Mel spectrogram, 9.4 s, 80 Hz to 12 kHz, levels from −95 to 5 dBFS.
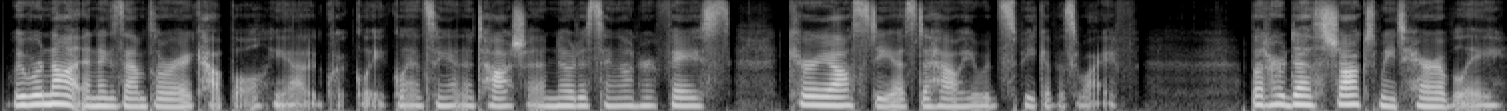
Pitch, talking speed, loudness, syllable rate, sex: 205 Hz, 210 wpm, -20 LUFS, 6.2 syllables/s, female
